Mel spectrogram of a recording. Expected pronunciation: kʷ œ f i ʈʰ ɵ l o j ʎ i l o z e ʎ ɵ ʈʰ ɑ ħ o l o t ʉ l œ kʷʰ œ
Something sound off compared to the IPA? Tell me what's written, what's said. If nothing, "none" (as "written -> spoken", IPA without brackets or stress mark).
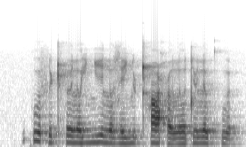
none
